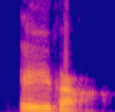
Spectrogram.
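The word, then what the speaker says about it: Eta: Because the pronunciation, you see the pronunciation is Ada. So A like H.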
